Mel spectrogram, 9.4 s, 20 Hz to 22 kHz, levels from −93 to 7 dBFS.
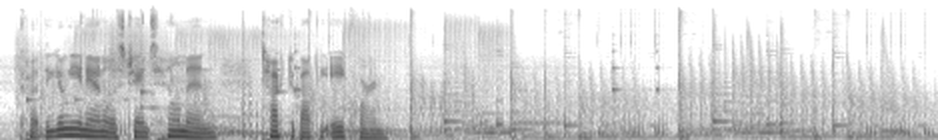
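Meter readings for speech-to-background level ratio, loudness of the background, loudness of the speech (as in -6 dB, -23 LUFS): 16.0 dB, -45.5 LUFS, -29.5 LUFS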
